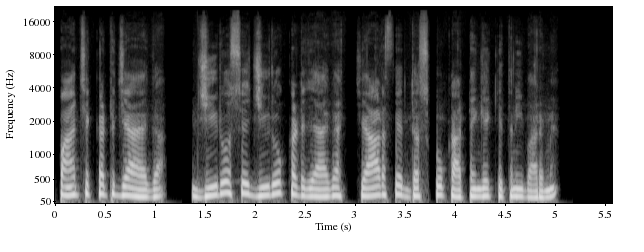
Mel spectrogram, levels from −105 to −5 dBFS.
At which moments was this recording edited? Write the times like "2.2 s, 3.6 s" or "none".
none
